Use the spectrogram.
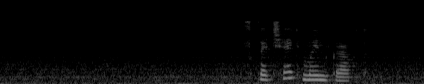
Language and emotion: Russian, neutral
